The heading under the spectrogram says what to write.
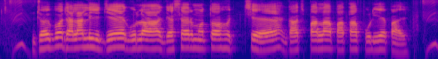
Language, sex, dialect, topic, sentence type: Bengali, male, Jharkhandi, agriculture, statement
